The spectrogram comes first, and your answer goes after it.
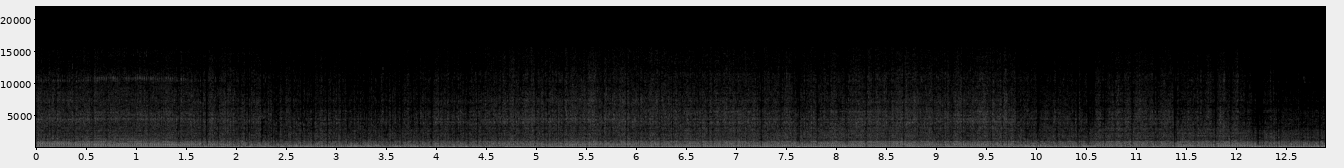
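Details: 2006 Hyosung GT650S V-twin on a test ride at about the 100 km/h limit after a carburettor clean, camera mounted on the bike. Steady, even cruising under wind noise, both cylinders firing. Healthy running.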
